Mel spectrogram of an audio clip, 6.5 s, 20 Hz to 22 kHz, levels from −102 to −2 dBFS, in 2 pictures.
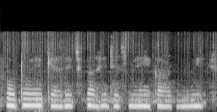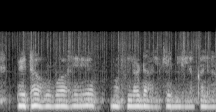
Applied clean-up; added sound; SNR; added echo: neural mask model RNNoise.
